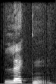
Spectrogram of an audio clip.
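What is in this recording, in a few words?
"lick", English word; Multi-Lingual Talking Picture Dictionary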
